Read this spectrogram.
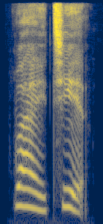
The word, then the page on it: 外界: wài jiè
